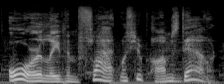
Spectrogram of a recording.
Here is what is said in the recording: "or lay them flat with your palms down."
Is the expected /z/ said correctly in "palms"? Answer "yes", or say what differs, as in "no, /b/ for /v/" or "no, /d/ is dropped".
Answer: yes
